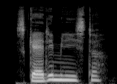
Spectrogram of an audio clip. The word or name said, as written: Skatteminister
